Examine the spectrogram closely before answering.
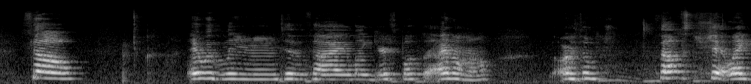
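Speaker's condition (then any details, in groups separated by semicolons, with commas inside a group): Cerebral palsy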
